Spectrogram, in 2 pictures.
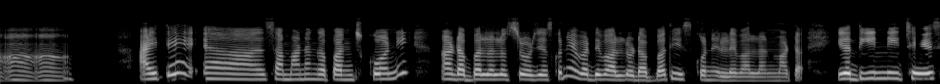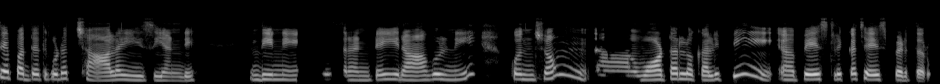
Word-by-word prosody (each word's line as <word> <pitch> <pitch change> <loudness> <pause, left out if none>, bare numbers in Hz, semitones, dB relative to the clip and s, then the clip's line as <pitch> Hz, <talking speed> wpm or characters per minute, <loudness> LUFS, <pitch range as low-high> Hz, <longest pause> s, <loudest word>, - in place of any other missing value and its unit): ఆ! - - -5 0.3
ఆ! - - -7 1.0
అయితే, 305 - +2 0.4
ఆహ్, 245 -3 -1
సమానంగా 235 0 -2
పంచుకోని, 250 - 0 0.4
ఆ - - +4
డబ్బాలలో 230 +1 +3
స్టోర్ 225 -2 +1
జేసుకొని, 225 - -2
ఎవరిది 235 -3 +2
వాళ్ళు 210 +1 0
డబ్బా 195 +2 0
తీసుకొనెళ్ళేవాళ్ళనమాట. 180 -6 -5 0.4
ఇగ 260 +1 +11
దీన్ని 275 0 +2 0.2
చేసే 270 +4 +6
పద్ధతి 240 -1 0
కూడా 265 +3 +1 0.2
చాలా 200 0 0 0.2
ఈజీ 190 -1 -5
అండి. 180 +1 -6 0.7
దీన్ని 225 -1 +1
ఏం - - -41 0.2
చేస్తారంటే, 205 - -5
ఈ - - +2
రాగులుని 215 +3 0 0.5
కొంచం 235 - 0 0.5
ఆహ్, 210 -1 -6
వాటర్‌లో 235 +3 +4
కలిపి 250 - 0 0.5
ఆహ్, 210 - -4
పేస్ట్ 470 +1 +6
లెక్క 250 - 0
చేసి 220 0 +3
పెడతారు. 200 - 0
230 Hz, 115 wpm, -26 LUFS, 205-255 Hz, 1.0 s, ఇగ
